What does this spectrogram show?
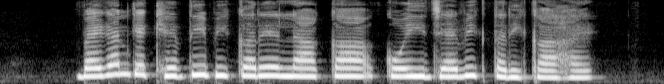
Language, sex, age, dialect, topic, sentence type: Magahi, female, 25-30, Western, agriculture, question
